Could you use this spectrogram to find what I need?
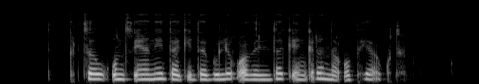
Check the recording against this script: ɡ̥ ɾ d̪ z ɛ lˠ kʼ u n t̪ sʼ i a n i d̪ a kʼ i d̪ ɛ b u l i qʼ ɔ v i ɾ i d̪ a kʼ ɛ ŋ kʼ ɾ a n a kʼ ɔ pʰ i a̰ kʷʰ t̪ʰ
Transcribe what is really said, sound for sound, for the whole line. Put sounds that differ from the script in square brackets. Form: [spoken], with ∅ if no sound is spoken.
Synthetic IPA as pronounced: ɡ̥ ɾ d̪ z ɛ lˠ [qʼ] u n t̪ sʼ i a n i d̪ a kʼ i d̪ ɛ b u l i qʼ ɔ v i [l] i d̪ a kʼ ɛ ŋ kʼ ɾ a n a [qʼ] ɔ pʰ i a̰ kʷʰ t̪ʰ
